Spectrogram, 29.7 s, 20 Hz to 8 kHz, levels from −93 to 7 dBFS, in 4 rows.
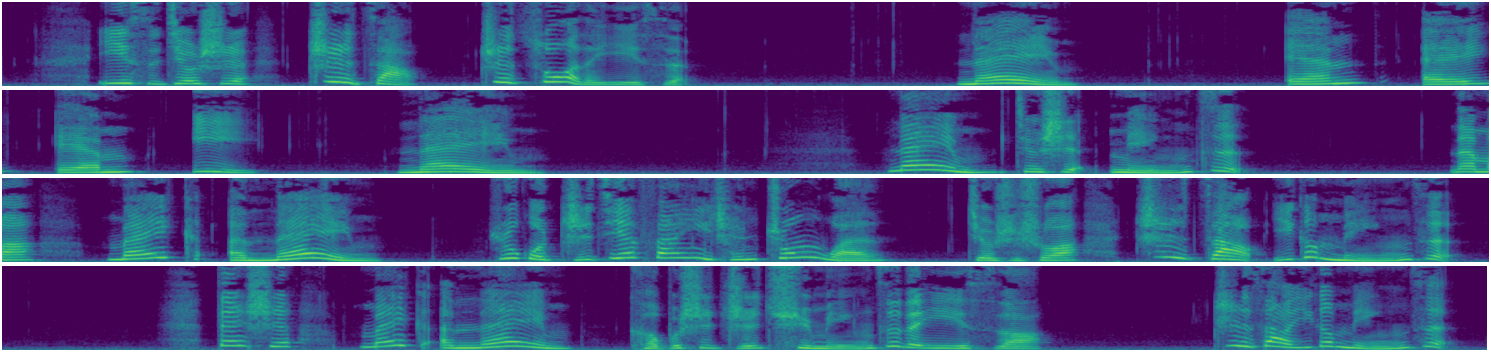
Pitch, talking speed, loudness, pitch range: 255 Hz, 180 characters per minute, -19 LUFS, 215-330 Hz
